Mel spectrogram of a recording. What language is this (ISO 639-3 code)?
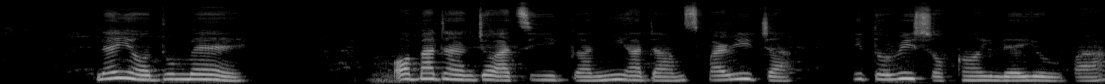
yor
